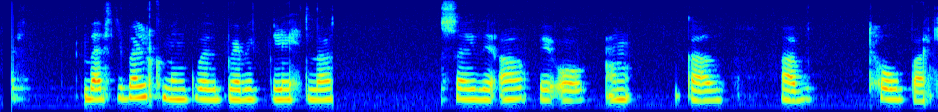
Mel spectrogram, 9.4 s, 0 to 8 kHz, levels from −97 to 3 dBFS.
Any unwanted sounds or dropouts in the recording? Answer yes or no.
no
